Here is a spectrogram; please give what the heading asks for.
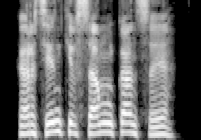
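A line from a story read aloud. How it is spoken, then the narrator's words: Laughing. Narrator (Russian): рассмеялся Майка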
